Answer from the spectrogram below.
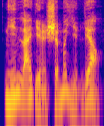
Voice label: Mandarin Conversation

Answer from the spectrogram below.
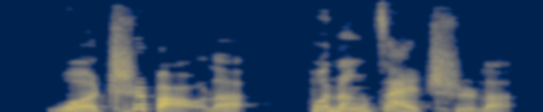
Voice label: stative, Chinese

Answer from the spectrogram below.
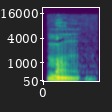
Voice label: "meng3", chinois; Cours de Chinois

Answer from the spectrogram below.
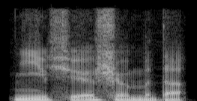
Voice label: Mandarin Conversation

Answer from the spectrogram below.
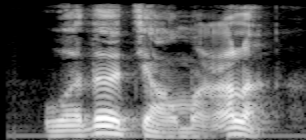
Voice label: "jian", Chinese

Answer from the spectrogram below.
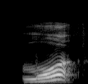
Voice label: "jian", Chinese

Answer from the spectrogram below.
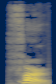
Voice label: "jin", Chinese

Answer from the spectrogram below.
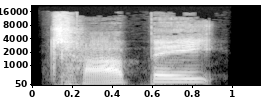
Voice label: "cha2 bei1", Chinese

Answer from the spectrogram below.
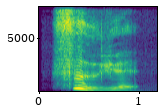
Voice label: "si4 yue4", Chinese

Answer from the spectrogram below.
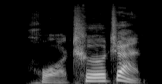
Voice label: "huo3 che1 zhan4", chinois; Cours-de-Chinois

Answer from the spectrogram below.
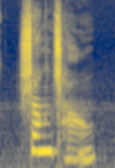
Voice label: "shang1 chang3", Chinese

